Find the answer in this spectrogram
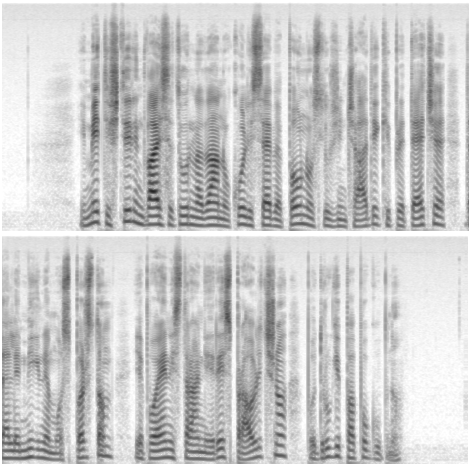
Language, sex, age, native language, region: Slovenian, male, 30-49, Slovenian, Central Slovenia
